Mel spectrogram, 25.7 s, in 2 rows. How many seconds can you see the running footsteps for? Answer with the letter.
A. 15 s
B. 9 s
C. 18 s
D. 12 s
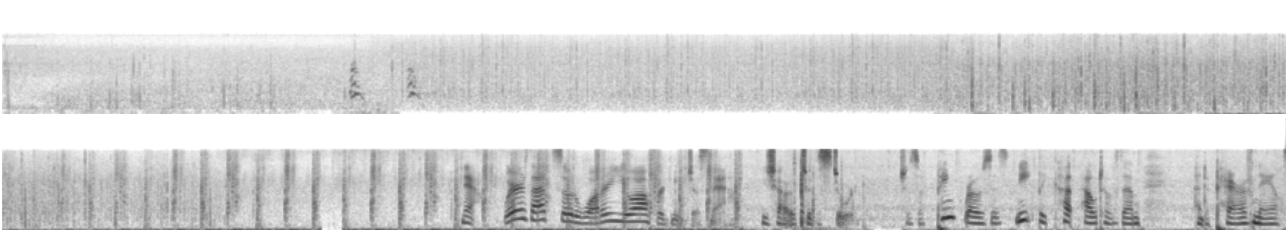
D.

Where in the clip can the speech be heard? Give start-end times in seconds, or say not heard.
17.4-25.6.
